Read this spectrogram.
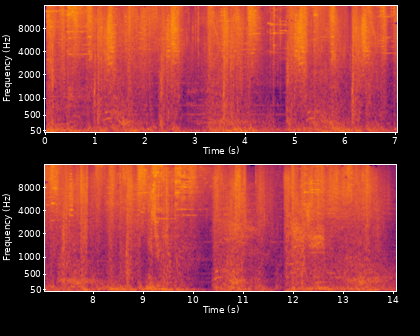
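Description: Game combat effects clash, slash and whoosh in quick bursts.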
